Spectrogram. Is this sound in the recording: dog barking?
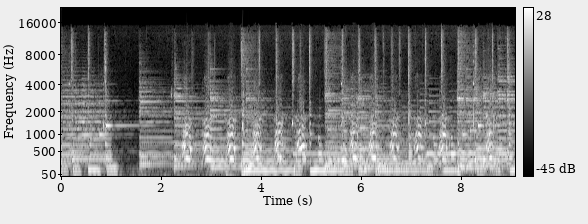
yes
